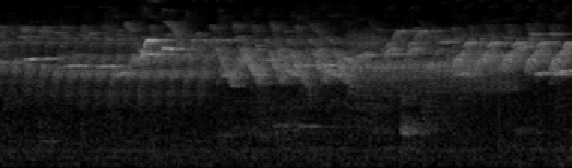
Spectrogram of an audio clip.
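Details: Yellow female canary giving a dense, continuous high twitter of overlapping fast chirps and trills that shift up and down, with one brief louder peak just after the first second.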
